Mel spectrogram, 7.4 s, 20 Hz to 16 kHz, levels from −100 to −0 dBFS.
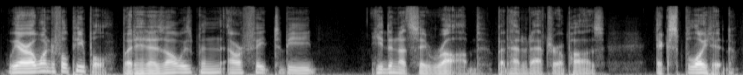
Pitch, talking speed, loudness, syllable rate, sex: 100 Hz, 185 wpm, -20 LUFS, 6.2 syllables/s, male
